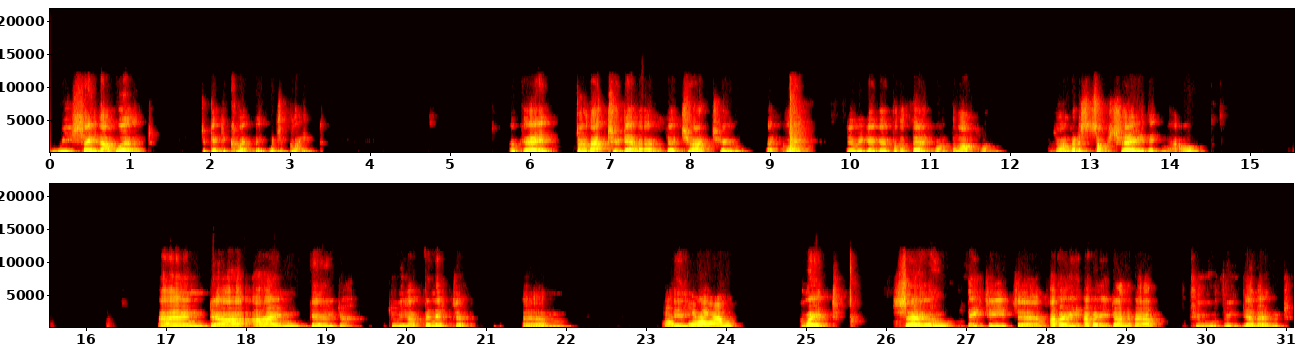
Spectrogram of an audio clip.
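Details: Speech of a man born deaf who learned to speak rather than sign and now uses a cochlear implant after years of hearing aids; he says his speech is not perfect. Deaf speech.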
